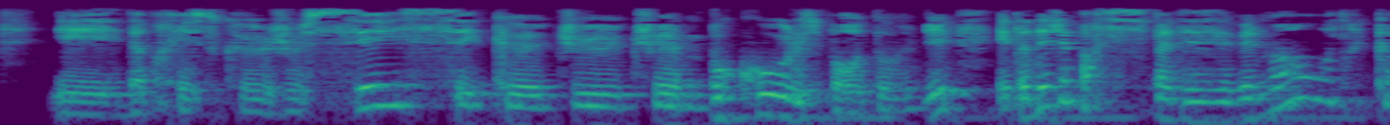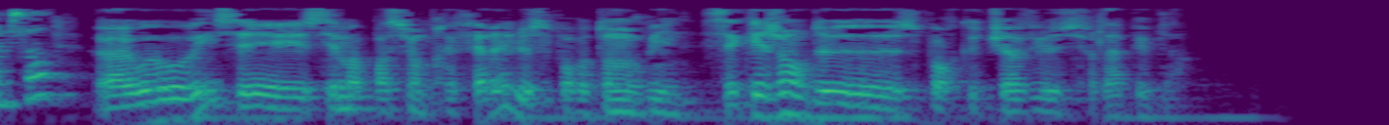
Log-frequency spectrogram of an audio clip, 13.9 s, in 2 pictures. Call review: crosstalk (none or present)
none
